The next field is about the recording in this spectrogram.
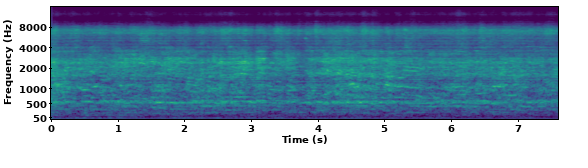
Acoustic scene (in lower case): crowded indoor space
